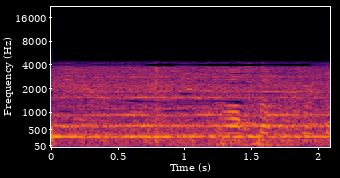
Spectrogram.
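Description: Local train running, heard from inside the coach: a steady rumble of the moving carriage with a long, held droning tone over it.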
